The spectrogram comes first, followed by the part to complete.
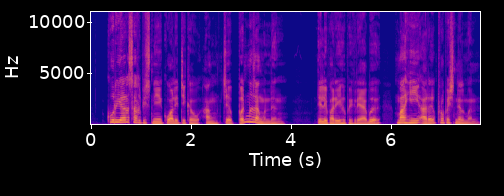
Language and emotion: Bodo, happy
